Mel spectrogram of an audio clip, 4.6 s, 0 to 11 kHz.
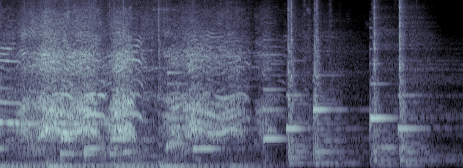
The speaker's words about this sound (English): Okay, I'm in Tahrir Square, which is the biggest central square of Cairo. Mubarak deposed. Egypt's 18-day revolution defies all expectation. Moments ago, the crowd just exploded into cheering and flag-waving and chanting the word freedom.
